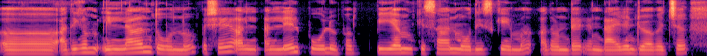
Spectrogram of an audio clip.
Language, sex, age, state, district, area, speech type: Malayalam, female, 30-45, Kerala, Palakkad, rural, spontaneous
